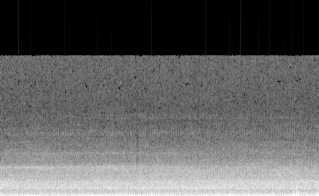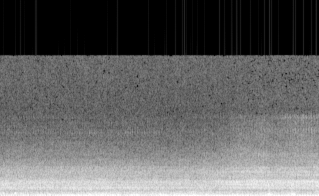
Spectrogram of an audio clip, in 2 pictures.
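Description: A small boat engine hums steadily nearby.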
